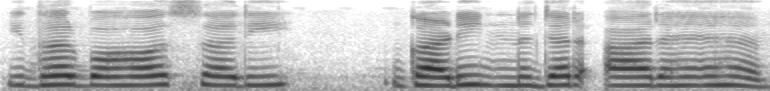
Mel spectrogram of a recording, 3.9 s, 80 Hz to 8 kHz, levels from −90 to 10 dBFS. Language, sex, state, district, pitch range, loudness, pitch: Hindi, female, Chhattisgarh, Raipur, 270-285 Hz, -17 LUFS, 280 Hz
